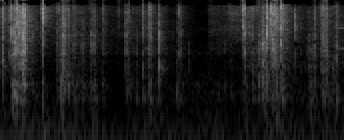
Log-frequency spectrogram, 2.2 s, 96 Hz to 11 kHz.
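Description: Plastic-foil wrapper of a 2019-20 MVP hockey card pack being torn open and crinkled by hand, a run of crackling rustles that grows busier and louder near the end as the cards are pulled out.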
